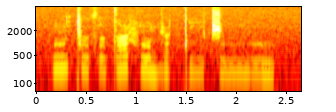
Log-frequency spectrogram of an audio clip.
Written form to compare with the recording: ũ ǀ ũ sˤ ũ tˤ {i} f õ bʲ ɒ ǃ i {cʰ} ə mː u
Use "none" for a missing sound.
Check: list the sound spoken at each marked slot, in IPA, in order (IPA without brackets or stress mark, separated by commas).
i, t͡ʃ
